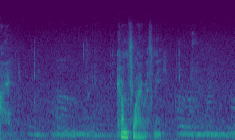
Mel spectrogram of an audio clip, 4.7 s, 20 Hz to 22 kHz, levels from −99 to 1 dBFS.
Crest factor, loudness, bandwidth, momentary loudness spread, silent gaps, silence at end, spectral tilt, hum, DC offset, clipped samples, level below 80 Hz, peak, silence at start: 22 dB; -43 LUFS; 12 kHz; 22 LU; none; 0 s; -6.5 dB/octave; none; under 0.1%; under 0.1%; -70 dBFS; -22 dBFS; 0 s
